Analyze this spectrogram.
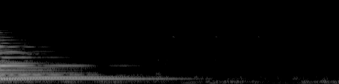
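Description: A plucked mandolin chord rings out and slowly fades.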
